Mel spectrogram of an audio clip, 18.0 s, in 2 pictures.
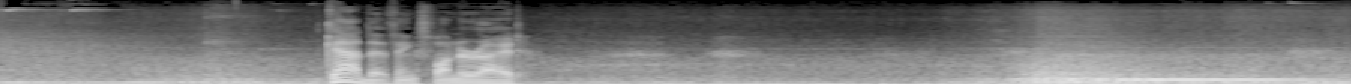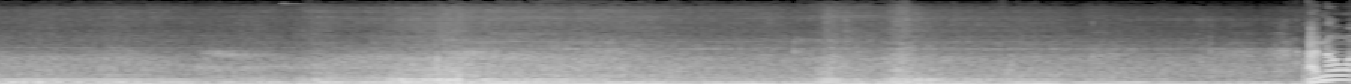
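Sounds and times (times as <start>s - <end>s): motorcycle engine revving: 5.9s - 17.4s.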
